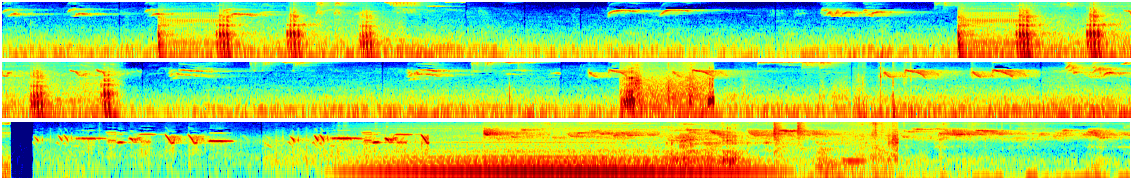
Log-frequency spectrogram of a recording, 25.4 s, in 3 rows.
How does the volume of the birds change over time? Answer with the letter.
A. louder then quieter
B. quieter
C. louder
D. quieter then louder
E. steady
C.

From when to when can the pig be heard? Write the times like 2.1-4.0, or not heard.
1.1-3.0, 7.2-9.3, 13.1-13.8, 21.9-23.7.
